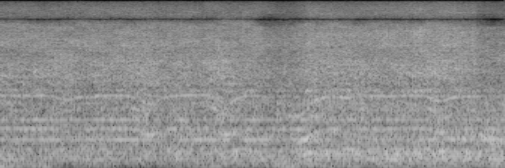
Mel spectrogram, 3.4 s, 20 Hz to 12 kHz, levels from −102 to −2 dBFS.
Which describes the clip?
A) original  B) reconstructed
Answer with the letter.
B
